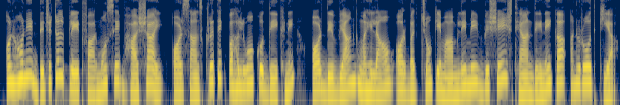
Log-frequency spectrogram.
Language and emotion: Hindi, neutral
